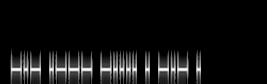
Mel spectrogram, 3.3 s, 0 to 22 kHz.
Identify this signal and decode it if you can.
Morse code, heard as a keyed tone, about 30 wpm, 700 Hz. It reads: KJ6EKE
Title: USA Call Signs Repeated 2x 30wpm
